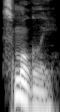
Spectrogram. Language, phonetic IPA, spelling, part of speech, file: Russian, [ˈsmuɡɫɨj], смуглый, adjective, Ru-смуглый.ogg
- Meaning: dark, dark-skinned, swarthy (of complexion or skin colour/color)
